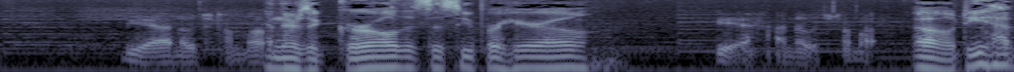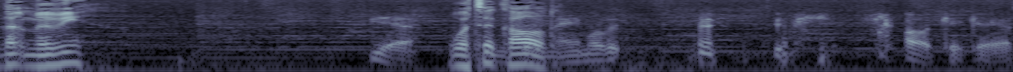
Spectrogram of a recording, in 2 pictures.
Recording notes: …'s Personal Prank Phone Calls Collection.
